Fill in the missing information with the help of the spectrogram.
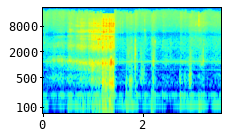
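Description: food or drink, sipping beer

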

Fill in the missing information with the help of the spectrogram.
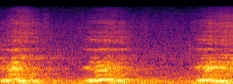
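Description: animal, jaguar roar

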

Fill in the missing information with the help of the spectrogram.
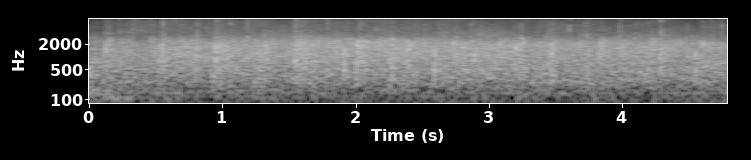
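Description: crowd, audience applauding

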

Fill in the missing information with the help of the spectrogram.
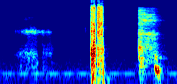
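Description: human body sound, sneeze

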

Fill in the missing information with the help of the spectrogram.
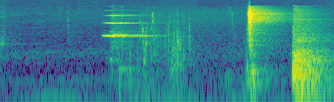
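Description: food or drink, sipping coffee

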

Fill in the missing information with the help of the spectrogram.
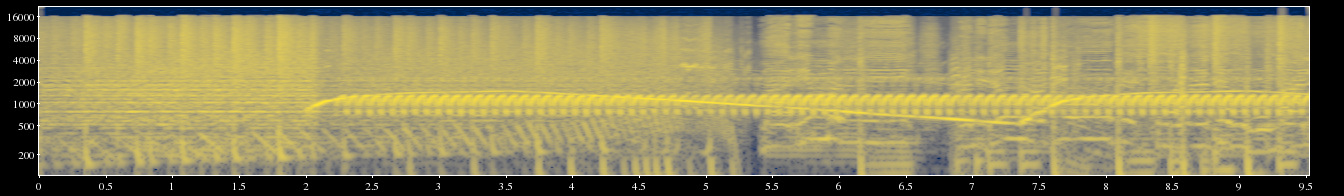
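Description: signal or alarm, siren sound effect

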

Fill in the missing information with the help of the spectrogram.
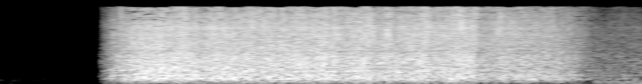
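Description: nature, heavy rain pouring down

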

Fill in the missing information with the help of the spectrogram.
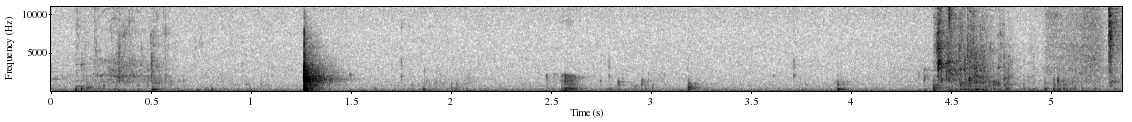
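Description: food or drink, drinking water

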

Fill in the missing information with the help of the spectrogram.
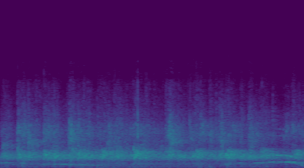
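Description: crowd, round of applause

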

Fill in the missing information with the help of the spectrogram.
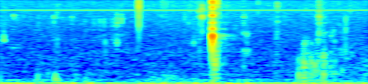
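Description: human body sound, lip smacking mouth noises

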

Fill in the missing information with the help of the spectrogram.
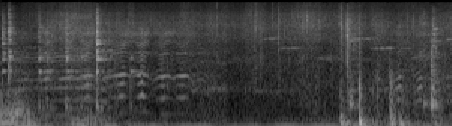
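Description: animal, goat bleating

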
